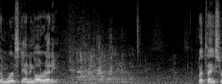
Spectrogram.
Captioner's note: audience laughs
